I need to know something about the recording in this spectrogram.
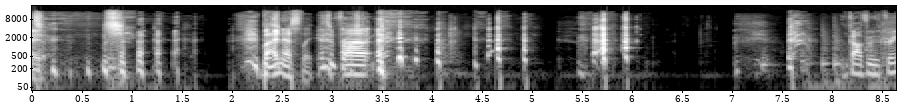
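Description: A young man talks and laughs cheerfully into a close microphone.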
